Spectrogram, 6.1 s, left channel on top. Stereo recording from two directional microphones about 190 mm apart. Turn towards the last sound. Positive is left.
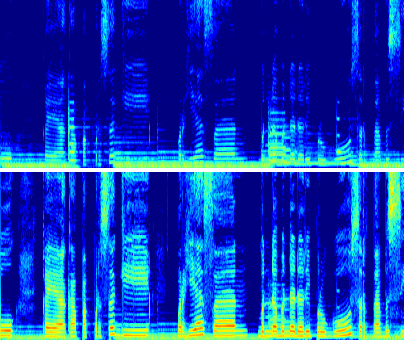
turn(degrees=-35)  # may be behind; listen again after turning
